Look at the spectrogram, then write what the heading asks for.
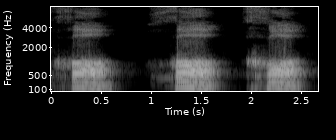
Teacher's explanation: Kalau sebut huruf kha tu dia tak keluar angin · Tapi bunyi kha bulatkan tuan puan tahu tak bulatkan mulut.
